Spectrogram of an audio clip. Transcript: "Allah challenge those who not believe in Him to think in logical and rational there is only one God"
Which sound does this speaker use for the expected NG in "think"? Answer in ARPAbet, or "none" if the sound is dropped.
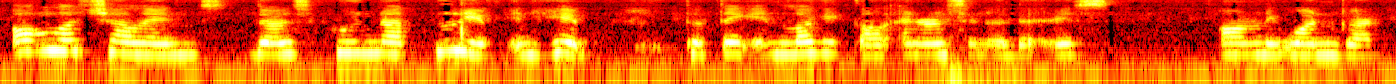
none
